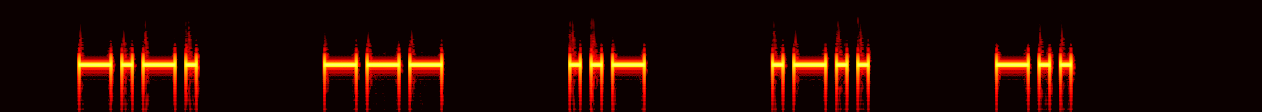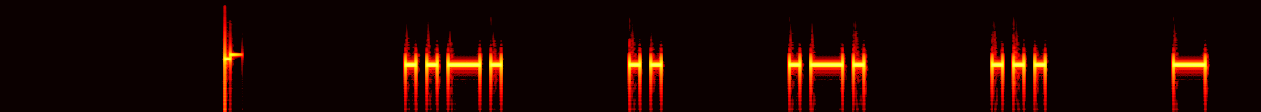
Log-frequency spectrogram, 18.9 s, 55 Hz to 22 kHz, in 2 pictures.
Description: Morse code, heard as a keyed tone, about 15 wpm, spaced as for 7 wpm, 700 Hz. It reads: COULD FIRST
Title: 4x Character Spacing - Top 200 Words - 15wpm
